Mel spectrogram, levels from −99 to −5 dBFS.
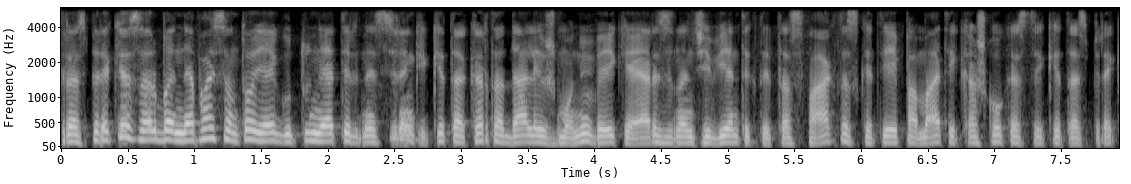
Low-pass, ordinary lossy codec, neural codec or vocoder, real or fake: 5.4 kHz; AAC, 48 kbps; none; real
